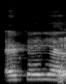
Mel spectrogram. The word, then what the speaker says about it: Arcadia: but uh luckily AR Arcadia wow butchering that pronunciation but anyway Arcadia you got it that's it Arcadia Oh yay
